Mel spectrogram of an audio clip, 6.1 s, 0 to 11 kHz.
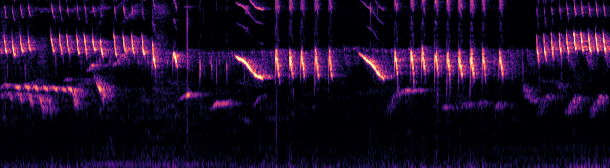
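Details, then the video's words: White-rumped shama singing in the morning to provoke rivals: rapid rattling chirp series broken by several downward-slurred whistles and varied phrases, with little background noise. "PAGI HARI! 100% AMPUH MENAIKAN EMOSI LAWAN AGAR GACOR & BONGKAR ISIAN ( TEMBAKAN MURAI BATU )"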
